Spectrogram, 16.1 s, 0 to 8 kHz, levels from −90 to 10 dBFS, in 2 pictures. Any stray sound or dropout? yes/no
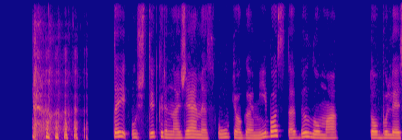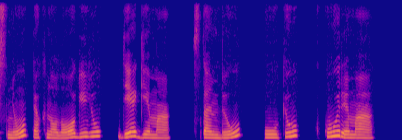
yes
